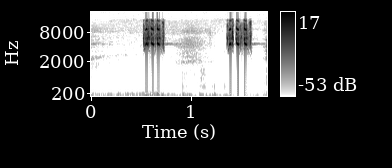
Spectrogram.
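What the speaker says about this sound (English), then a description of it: "No one thought that was funny, so we have crickets on." A crickets chirping sound effect, two short bursts of rapid trilling chirps separated by near silence, crisp and isolated with no voices.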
